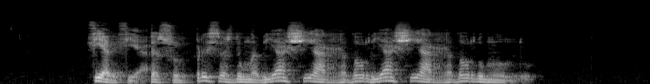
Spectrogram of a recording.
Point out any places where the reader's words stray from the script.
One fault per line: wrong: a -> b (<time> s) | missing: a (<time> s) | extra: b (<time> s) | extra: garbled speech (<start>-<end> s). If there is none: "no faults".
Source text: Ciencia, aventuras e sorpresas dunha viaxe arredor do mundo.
missing: aventuras (1.4 s)
extra: viaxe arredor (3.7 s)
